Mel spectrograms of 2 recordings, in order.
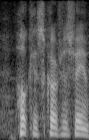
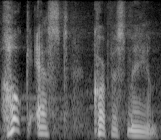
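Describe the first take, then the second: First: It is said fast and slurred together. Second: It is said slowly and clearly.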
